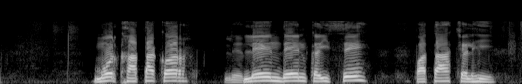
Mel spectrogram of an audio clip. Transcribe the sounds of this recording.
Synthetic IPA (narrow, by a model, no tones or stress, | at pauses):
moɾkʰat̪akəɾ | lend̪enkəise | pət̪at͡ʃəlɦi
